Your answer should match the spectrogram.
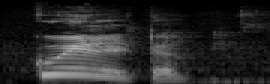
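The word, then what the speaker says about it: quilt: पर फोकस करना है देखिए एग्जांपल है जैसे क्विल्ट क्विल्ट मस होता य देखिए क्विल्ट ऐसे हम लिख रहे हैं क् किल्ट नहीं लिख रहे क्विल्ट लिख रहे य य हमारा क्या साउंड कर रहा है व साउंड कर रहा है क्विल्ट मीस होता है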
